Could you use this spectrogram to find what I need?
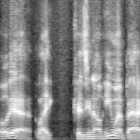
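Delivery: ordinary talk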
